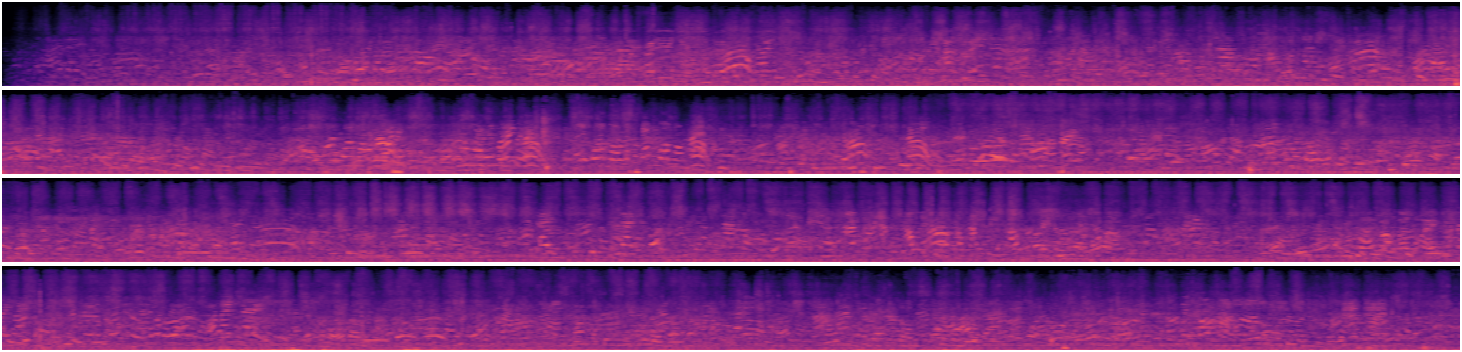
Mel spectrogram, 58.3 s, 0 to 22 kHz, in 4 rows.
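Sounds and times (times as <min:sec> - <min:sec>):
washing in Vietnam: 0:00.6 - 0:58.3.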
